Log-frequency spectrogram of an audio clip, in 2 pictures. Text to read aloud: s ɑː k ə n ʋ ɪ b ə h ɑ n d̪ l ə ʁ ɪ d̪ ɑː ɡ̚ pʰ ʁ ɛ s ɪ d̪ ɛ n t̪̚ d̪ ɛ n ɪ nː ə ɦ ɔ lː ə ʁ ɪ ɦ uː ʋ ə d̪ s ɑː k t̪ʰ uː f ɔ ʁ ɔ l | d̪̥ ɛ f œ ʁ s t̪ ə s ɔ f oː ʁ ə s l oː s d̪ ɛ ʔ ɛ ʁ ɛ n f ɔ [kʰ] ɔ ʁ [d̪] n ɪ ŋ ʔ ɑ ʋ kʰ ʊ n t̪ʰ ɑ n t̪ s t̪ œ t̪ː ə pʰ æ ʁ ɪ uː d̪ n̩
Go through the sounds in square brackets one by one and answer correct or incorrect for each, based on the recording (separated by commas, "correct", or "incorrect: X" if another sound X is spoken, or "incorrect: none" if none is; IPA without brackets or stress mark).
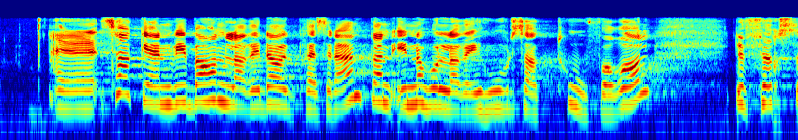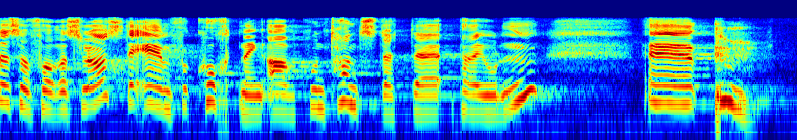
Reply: correct, incorrect: t̪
